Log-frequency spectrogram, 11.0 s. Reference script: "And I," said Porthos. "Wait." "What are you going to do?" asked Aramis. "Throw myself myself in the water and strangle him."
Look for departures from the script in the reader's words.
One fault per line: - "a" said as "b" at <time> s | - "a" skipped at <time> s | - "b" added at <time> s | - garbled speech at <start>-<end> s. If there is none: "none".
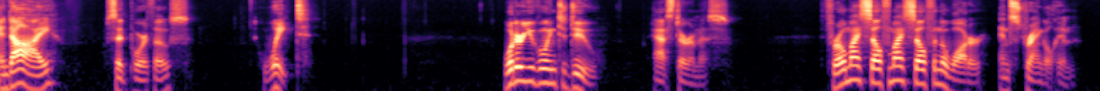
none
